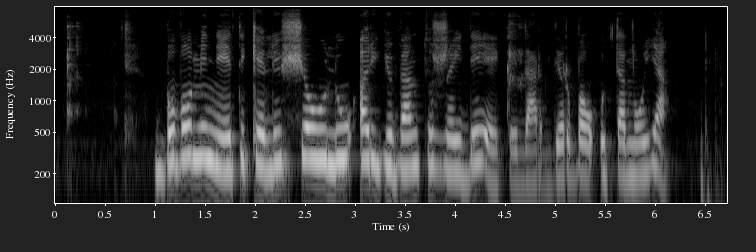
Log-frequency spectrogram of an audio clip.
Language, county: Lithuanian, Marijampolė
